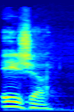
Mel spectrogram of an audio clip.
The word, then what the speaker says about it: Aja: It's pronounced Asia, but it's spelled Asia.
